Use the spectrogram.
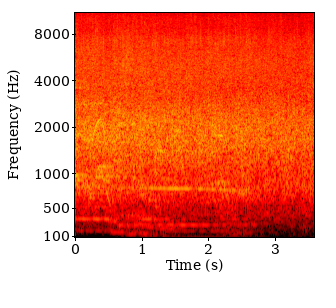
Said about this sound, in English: I wish somebody would give a clap up in here for the blood of Jesus.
